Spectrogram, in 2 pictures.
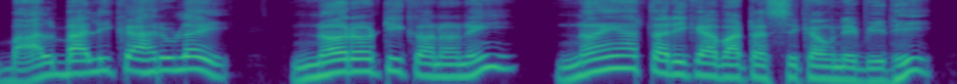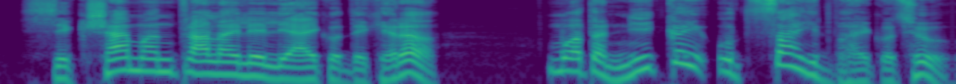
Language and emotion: Nepali, happy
